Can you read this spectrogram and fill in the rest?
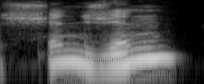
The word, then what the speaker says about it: Shenzhen: I think it was Shenzhen. – Yep. – Am I saying it right? – Yeah.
